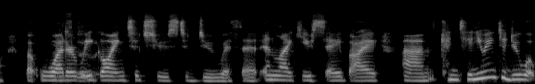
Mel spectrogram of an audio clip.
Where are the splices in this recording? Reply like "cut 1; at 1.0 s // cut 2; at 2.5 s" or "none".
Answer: none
